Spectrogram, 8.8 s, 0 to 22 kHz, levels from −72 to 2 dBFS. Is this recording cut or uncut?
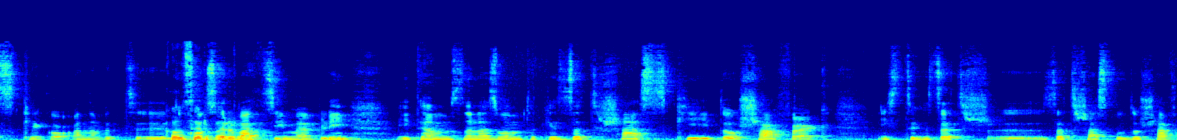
uncut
